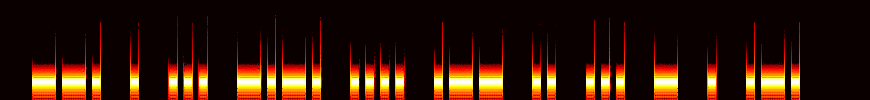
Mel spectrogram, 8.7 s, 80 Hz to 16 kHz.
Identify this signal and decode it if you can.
Morse code, heard as a keyed tone, about 16 wpm, 680 Hz. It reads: GESCHWISTER
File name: Morsekurs / Witze / Witz 21. März 2023 70 F80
